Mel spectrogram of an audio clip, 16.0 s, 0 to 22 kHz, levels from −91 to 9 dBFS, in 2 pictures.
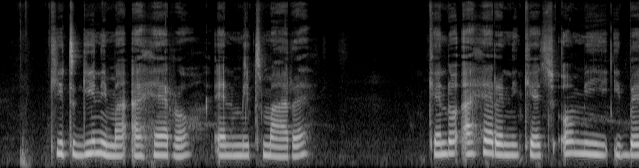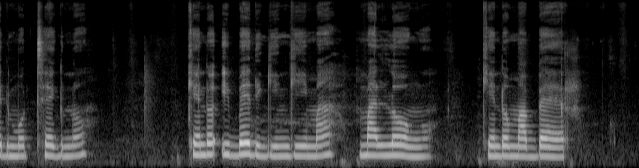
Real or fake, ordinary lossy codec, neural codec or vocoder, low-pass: real; none; none; none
